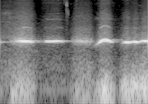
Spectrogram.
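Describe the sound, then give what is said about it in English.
A person whistles a steady, nearly level tone, fairly loud, with brief breathy gaps and slight pitch shifts between bursts. “You can whistle by going out, and you can whistle by going in.”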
